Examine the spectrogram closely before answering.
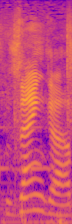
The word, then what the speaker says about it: Dzanga: Now, the Zanga Bai, I think I'm saying it right, is pronounced Zanga, but it's spelled Dzanga, and Bai is Bai.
